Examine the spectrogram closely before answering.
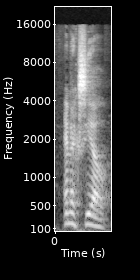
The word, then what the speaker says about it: MXL: as a Caster MX oh it's actually pronounced letters okay MXL got it I just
